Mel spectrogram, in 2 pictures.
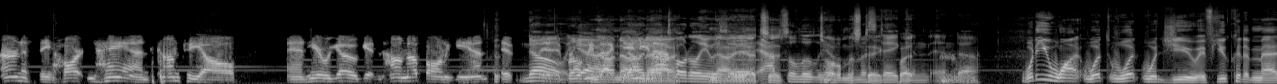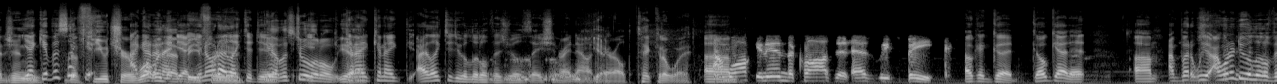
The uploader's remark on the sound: Phone lines open.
